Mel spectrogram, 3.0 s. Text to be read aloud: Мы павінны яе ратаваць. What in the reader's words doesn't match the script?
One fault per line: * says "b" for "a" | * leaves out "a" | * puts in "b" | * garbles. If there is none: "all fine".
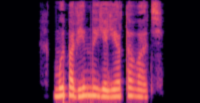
all fine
